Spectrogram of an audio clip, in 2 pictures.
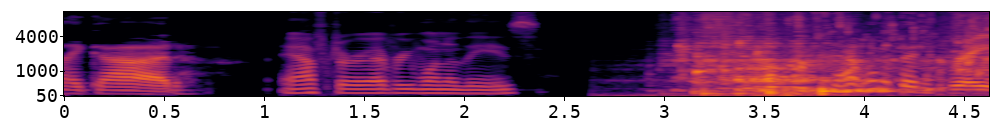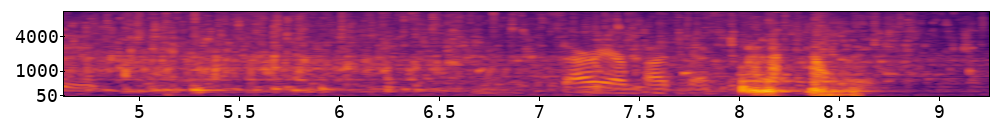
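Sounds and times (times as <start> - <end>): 
speech: 0.0 - 6.2, 7.1 - 8.6
toilet flushing with swirling water: 2.9 - 9.2.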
